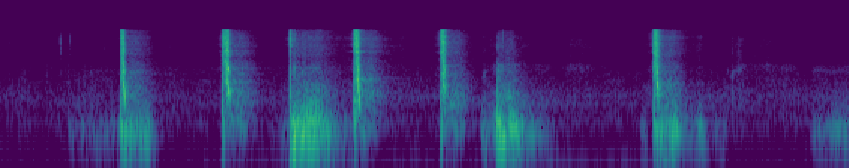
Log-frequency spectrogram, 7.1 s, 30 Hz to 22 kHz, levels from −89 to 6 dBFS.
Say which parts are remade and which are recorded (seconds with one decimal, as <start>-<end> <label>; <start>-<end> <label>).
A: 0.0-1.7 recorded; 1.7-5.7 remade; 5.7-7.1 recorded

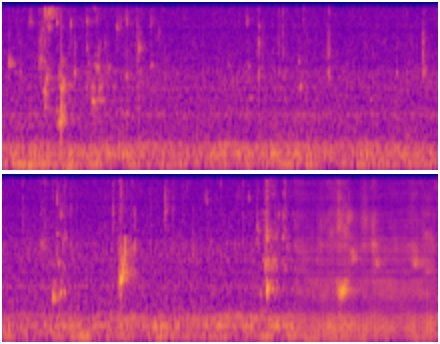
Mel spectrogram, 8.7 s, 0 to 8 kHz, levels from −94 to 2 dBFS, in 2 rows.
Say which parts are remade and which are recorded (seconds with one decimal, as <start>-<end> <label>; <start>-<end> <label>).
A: 0.0-7.3 recorded; 7.3-8.7 remade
